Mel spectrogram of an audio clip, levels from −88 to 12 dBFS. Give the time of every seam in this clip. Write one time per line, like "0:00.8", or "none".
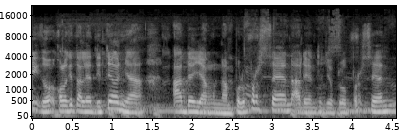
none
